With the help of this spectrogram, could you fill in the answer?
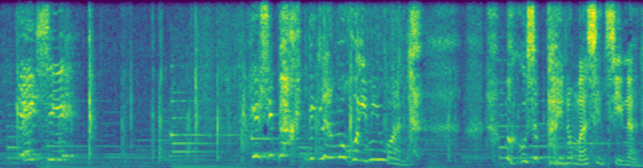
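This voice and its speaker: A woman's voice: very high voice, huge pitch swings, moderate pace, over music, full character voice. A Filipino woman acting a guilty older sister in a radio drama, stammering and pleading. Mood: desperate pleading.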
